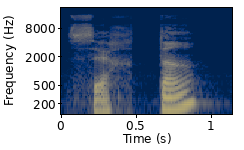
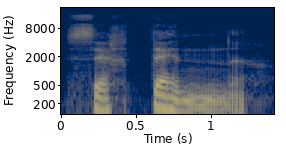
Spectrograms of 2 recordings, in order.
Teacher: Okay, so in that case, certain, it's quite interesting because you've got this A-I-N together, and then they will produce this un sound. Okay, so it's nasal in your nose, un. Okay, if you add this at the end, then it will change the thing, and then you will pronounce it n.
